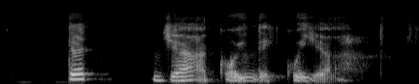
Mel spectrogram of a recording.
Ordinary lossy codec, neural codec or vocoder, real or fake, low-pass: Opus, 16 kbps; codec, 24 kHz, 3 kbps, HILCodec; fake; 10.8 kHz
